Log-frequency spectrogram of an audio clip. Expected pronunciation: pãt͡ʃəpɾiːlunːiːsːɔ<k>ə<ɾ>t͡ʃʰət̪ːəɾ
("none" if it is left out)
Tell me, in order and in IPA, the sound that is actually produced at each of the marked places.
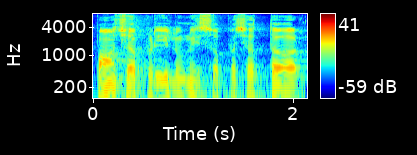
p, none

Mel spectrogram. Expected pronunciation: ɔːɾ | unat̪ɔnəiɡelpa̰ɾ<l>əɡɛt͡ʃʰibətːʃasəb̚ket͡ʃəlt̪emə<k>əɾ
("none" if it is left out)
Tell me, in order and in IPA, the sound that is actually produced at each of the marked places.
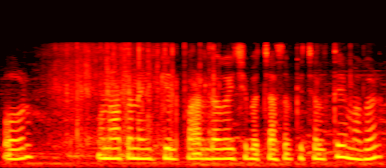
l, ɡ

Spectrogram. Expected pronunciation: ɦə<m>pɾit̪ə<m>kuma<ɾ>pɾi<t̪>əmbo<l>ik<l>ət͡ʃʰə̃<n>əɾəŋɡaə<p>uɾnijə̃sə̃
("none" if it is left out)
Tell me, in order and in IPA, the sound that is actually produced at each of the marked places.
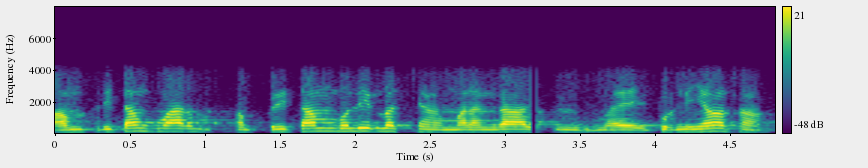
m, m, ɾ, t̪, l, l, m, p

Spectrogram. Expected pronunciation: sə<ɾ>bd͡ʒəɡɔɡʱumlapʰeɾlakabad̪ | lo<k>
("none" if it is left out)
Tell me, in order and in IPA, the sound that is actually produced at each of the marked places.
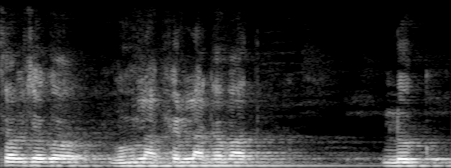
none, k

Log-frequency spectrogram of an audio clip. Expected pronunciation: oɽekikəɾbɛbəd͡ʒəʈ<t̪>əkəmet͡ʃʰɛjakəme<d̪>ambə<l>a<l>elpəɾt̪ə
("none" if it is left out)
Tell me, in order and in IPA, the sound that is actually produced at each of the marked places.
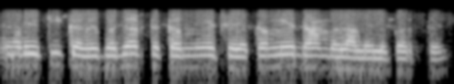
t̪, d̪, l, l

